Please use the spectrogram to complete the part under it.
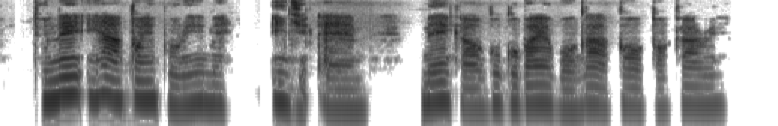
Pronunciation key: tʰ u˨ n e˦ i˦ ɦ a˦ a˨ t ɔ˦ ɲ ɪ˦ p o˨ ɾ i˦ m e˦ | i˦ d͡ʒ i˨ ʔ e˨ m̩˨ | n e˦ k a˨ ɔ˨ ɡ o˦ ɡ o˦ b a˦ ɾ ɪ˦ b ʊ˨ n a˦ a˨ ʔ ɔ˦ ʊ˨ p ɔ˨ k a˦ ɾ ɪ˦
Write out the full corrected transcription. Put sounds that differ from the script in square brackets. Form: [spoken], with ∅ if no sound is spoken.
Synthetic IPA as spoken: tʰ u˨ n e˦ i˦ ɦ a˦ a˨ t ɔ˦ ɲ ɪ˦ p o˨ ɾ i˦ m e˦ | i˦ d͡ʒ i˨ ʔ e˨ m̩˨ | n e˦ k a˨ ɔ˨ ɡ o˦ ɡ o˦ b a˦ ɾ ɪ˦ b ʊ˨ n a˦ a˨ [t] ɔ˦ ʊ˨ [t] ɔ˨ k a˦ ɾ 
